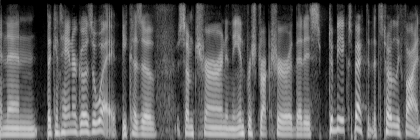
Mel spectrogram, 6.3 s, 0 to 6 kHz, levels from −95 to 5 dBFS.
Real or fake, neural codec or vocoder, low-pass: fake; codec, 16 kHz, 4 kbps, X-Codec, HuBERT features, trained on balanced general audio; 5.4 kHz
